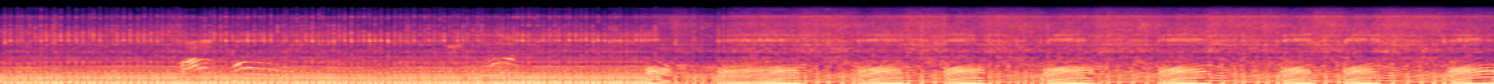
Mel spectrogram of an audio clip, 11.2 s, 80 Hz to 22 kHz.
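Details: Brand-new Craftsman S205 chainsaw after first start from the box: steady idle gives way to clean revs rising and falling about once a second; running fine.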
